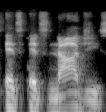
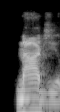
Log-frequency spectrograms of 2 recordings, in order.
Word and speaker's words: Najee: So Najee, like, you listen to, you probably don't listen to saxophone music, but there's a saxophone player named Najee. And that's how you pronounce my name. It's not hard. It's Najee, you know.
